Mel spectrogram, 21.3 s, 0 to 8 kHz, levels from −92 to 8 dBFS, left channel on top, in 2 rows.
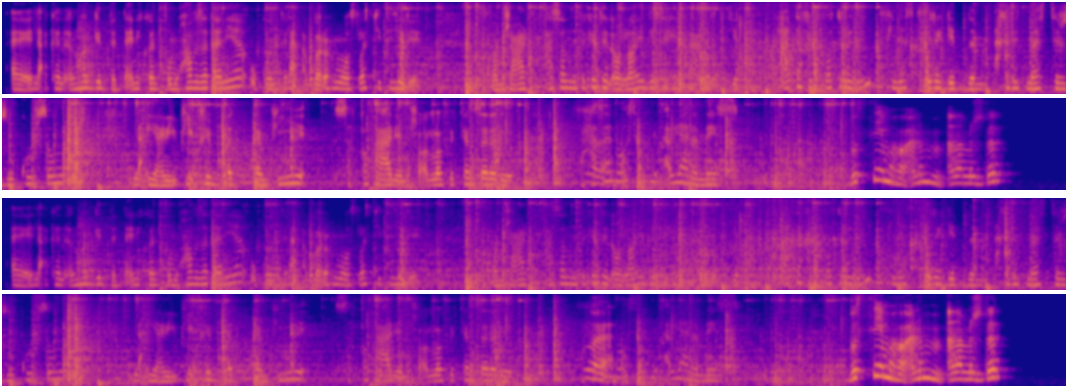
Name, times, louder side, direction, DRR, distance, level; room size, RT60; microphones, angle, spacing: voice 1, 0.1-13.7 14.0-18.0, left 7 dB, 80° left, 0.3 m, -34 dB
sound 1, 0.7-19.2, left 4 dB, 35° left, 0.6 m, -36 dB
sound 2, 6.1-12.2, left 2 dB, 50° left, 1.0 m, -41 dB
Skateboard, 6.1-11.6, right 2 dB, 25° right, 2.1 m, -44 dB
voice 2, 16.4-16.8 19.1-20.6, right 7 dB, 85° right, 0.3 m, -29 dB
6.7 x 3.8 x 5.8 m
head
